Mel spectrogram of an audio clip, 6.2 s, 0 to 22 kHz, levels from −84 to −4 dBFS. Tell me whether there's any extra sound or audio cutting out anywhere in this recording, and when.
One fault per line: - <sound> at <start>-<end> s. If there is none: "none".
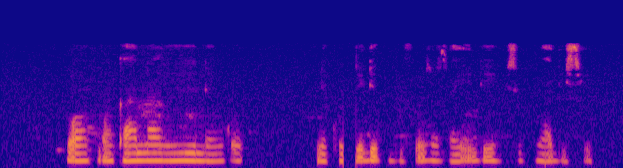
- dropout at 3.4-3.6 s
